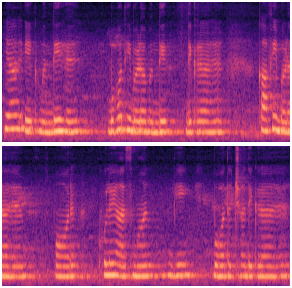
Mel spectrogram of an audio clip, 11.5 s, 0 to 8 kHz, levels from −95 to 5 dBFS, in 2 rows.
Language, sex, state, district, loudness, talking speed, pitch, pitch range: Hindi, female, Bihar, Gaya, -16 LUFS, 120 wpm, 225 Hz, 220-235 Hz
